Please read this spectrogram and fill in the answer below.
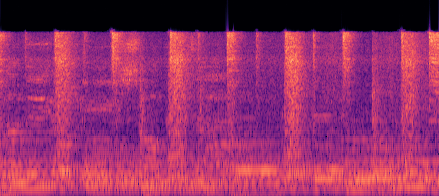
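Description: Live band playing a song: a male voice singing over keyboard, bass guitar, acoustic and electric guitars and a drum kit, with a steady beat of about two drum hits a second.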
